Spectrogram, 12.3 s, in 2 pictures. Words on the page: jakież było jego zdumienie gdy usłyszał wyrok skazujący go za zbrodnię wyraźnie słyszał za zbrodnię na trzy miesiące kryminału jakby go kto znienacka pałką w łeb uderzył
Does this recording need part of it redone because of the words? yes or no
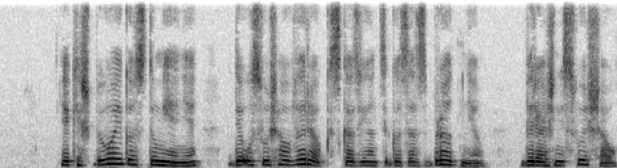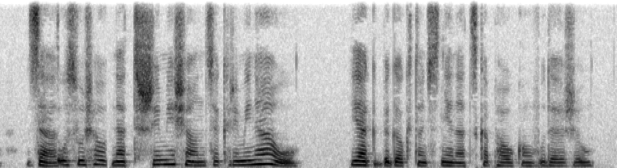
yes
